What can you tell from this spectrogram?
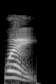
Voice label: "wèi", hanzi

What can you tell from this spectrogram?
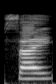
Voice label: "sāi", hanzi

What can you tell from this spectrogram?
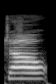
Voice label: "zhāo", hanzi

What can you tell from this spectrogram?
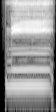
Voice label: "nī", hanzi

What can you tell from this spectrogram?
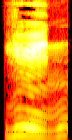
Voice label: "yǔn", hanzi

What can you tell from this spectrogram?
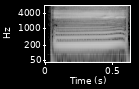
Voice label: "yí", hanzi

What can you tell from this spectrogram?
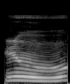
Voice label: "rǔ", hanzi

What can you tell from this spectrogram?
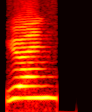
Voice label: "yuān", hanzi

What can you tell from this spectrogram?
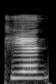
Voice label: "tiān", hanzi

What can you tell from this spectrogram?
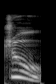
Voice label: "zhù", hanzi

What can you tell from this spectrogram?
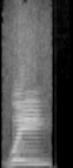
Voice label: "wēi", hanzi

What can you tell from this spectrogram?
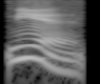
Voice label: "niàn", hanzi

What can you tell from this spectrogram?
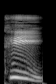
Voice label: "tì", hanzi

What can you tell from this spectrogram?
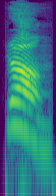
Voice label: "ràng", hanzi

